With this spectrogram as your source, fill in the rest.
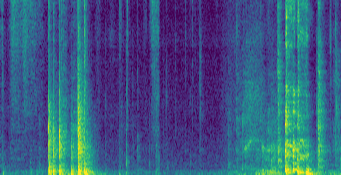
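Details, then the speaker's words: Adult man who is a little sick gives two bursts of harsh coughing about a second apart, early and near the end, with faint small clicks between in a quiet room. "i'm a little sick right now so voice isn't going to be the greatest and you'll hear some coughs here and there"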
